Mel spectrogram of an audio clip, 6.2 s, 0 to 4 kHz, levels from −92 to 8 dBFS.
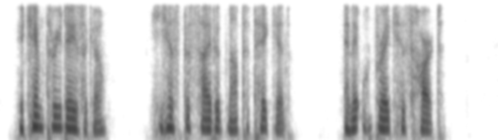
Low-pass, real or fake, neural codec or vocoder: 3.6 kHz; real; none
